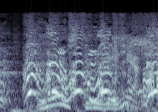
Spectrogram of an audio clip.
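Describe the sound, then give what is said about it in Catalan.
A small dog barks in rapid, high-pitched yaps that run together almost without pause, loud for the whole short stretch. “I gossos petits que, inversament proporcional a la seva còrpora, emeten uns lladrucs insuportables i molt continus.”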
